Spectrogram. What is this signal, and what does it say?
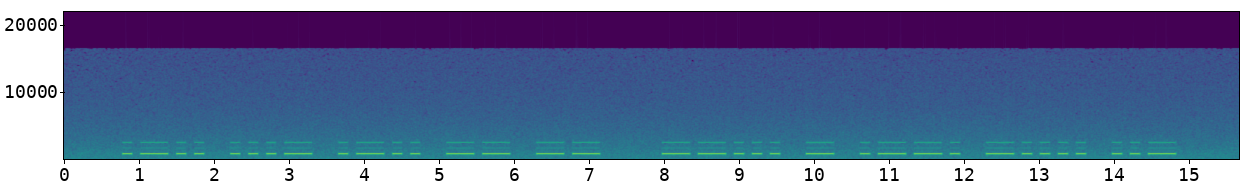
Morse code, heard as a keyed tone, machine-sent, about 10 wpm, 850 Hz. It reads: LVLMM 7TP6U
